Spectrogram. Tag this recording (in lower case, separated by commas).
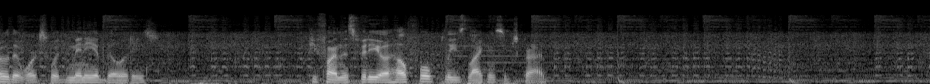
music, speech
